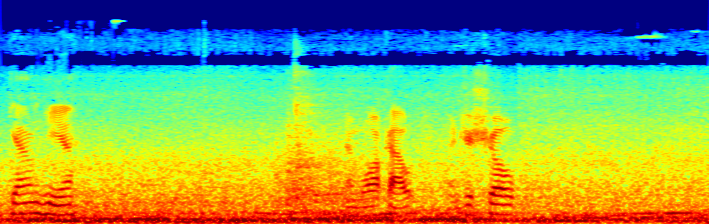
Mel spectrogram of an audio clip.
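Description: Car engines rumble low and steadily in an echoing tunnel.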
